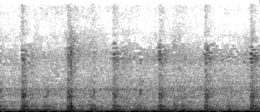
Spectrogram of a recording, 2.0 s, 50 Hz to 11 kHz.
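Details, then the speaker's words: Admiral washer after lid switch (WP8318084) replacement, lid closed: steady motor hum with even rhythmic swishing strokes about three per second; normal agitation with the new switch, whereas a bad lid switch stops agitation. "so that's one of the symptoms there that you have a bad uh lid switch if it does not start to agitate this is working correctly with the uh new lid switch"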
